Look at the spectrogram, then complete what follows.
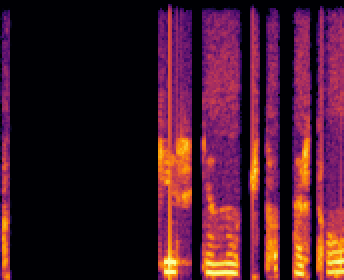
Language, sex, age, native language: Icelandic, female, 8, Icelandic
